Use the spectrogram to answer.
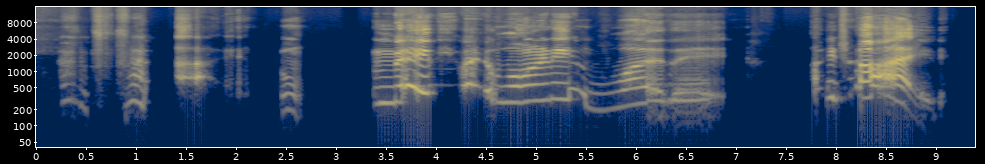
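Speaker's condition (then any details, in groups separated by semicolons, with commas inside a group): Cerebral palsy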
